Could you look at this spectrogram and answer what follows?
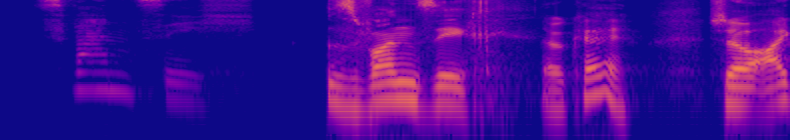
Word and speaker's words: zwanzig: and it is pronounced. 20. Zwanzig.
